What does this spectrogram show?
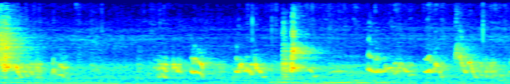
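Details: Lovebirds kept as pets making rapid twittering chirps and short squeaky calls in scattered bursts, with a faint hum in the room.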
